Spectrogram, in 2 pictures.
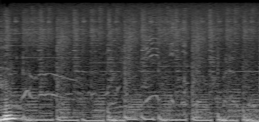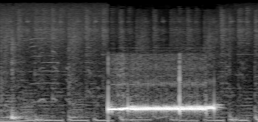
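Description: A single loud, steady telephone ringing tone sounds for about a second near the end, over a rhythmic music track playing quietly in the background.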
